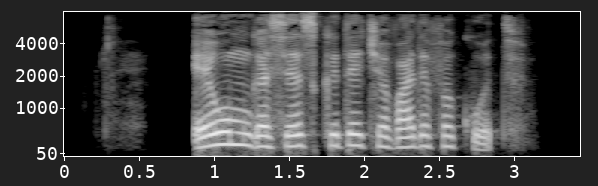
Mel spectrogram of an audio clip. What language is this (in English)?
Romanian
